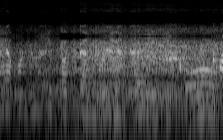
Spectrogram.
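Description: Spoken dialogue in a TV drama over background music.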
